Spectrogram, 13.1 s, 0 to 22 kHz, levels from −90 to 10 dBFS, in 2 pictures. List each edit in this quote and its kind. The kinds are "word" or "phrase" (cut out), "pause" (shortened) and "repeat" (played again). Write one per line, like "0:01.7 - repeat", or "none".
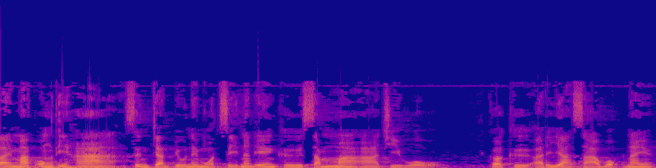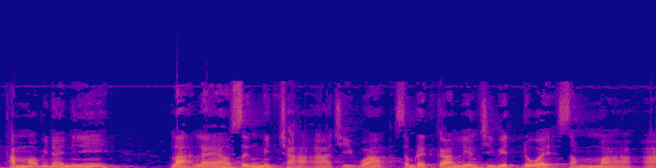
none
